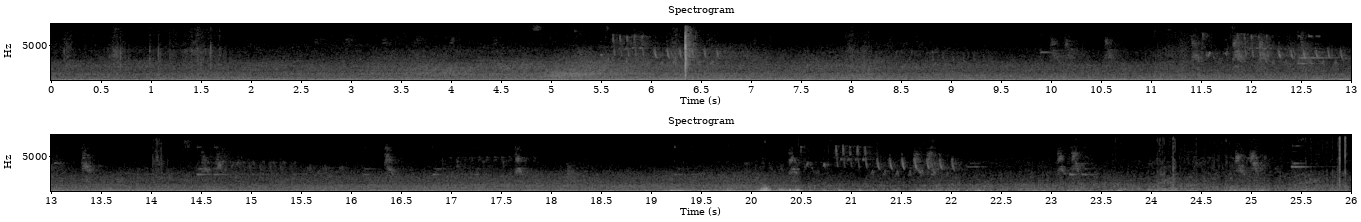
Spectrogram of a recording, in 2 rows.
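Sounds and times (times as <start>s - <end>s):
steady low rumble: 6.1s - 26.0s.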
